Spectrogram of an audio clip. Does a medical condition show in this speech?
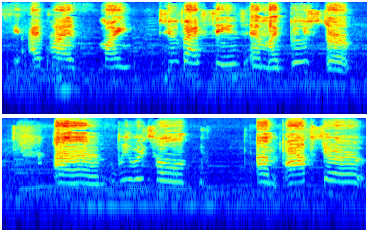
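Yes: aphasia and traumatic brain injury; stroke survivor, nystagmus in both eyes, right-eye contact lens blocking vision; current covid-19 infection despite two shots and booster, poor appetite, smell and taste intact.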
